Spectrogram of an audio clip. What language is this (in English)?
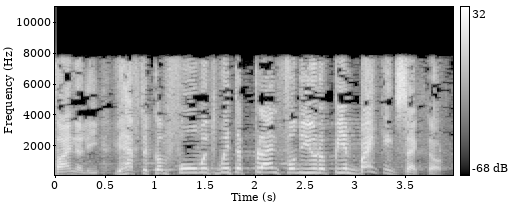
English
